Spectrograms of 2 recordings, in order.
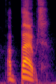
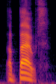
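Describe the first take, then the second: The two takes are said the same way.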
